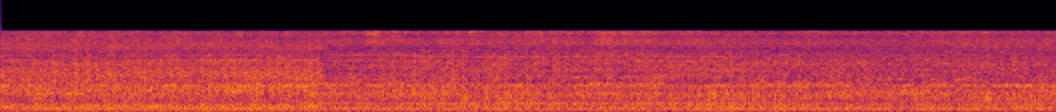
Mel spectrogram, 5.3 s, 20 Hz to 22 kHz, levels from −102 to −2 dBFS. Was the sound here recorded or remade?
remade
